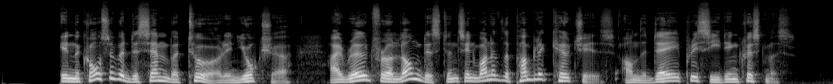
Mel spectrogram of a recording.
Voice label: male speech english; OmniPower4296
